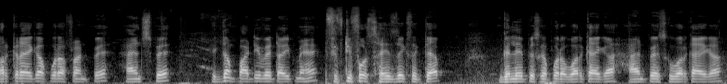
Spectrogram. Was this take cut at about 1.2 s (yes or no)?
no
